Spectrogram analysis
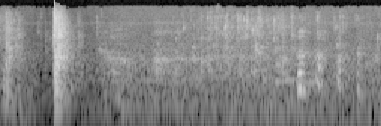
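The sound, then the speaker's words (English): A steam-filled can is crushed by air pressure, giving one sharp, loud crack near the start, followed by faint hissing and watery trickling with a few small ticks and pops. “All the air was pulled out, turned back into water inside this can, so it was a low pressure environment. All of the atmosphere air is pushing down this can and it ends up crushing the can.”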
